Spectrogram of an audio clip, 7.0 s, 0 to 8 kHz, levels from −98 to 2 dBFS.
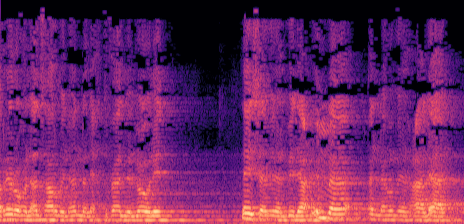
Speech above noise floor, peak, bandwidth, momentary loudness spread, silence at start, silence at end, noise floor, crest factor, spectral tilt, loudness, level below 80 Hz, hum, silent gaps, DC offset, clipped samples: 20 dB; 0 dBFS; 8 kHz; 11 LU; 0 s; 0 s; -34 dBFS; 14 dB; -8 dB/octave; -15 LUFS; -42 dBFS; none; none; under 0.1%; under 0.1%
